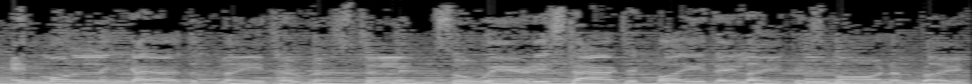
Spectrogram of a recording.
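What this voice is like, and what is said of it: Singing with strong Irish accent. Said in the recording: “I'd say that's pretty good Irish accent there. ... Oh yeah, he's full-blown Irish.”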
